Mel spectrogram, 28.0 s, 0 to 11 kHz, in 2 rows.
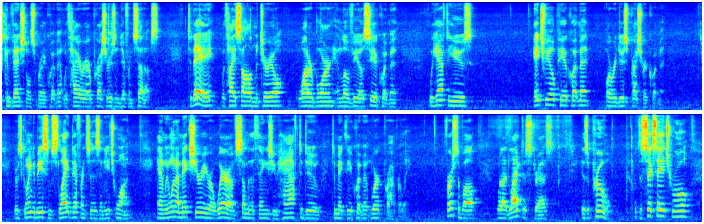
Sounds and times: Speech: 0.0 - 9.5, 10.6 - 13.3, 14.2 - 22.2, 22.8 - 27.8.

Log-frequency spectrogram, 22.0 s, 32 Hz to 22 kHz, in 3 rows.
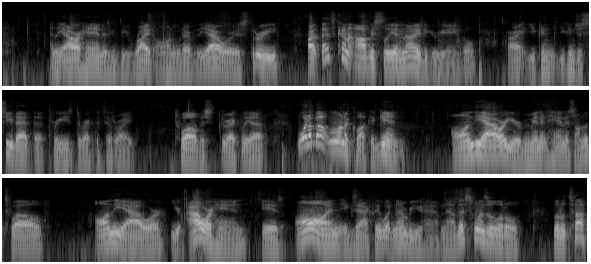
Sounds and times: Speech: 0.6 - 12.4, 13.0 - 21.9.

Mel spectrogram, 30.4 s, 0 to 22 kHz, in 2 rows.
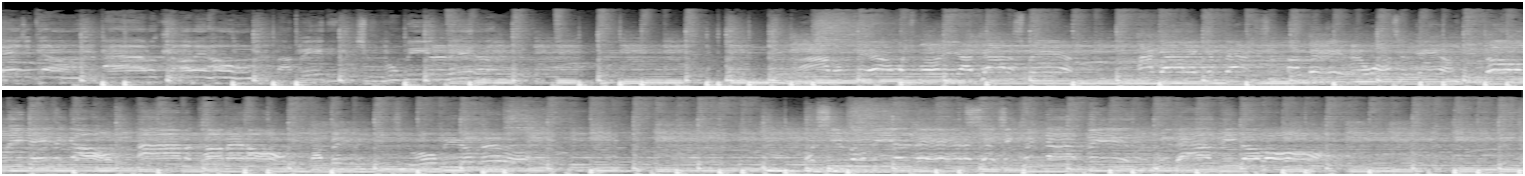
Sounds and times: Singing: 0.0 - 5.2, 8.0 - 20.8, 23.2 - 28.7
Rock music: 0.0 - 30.4.

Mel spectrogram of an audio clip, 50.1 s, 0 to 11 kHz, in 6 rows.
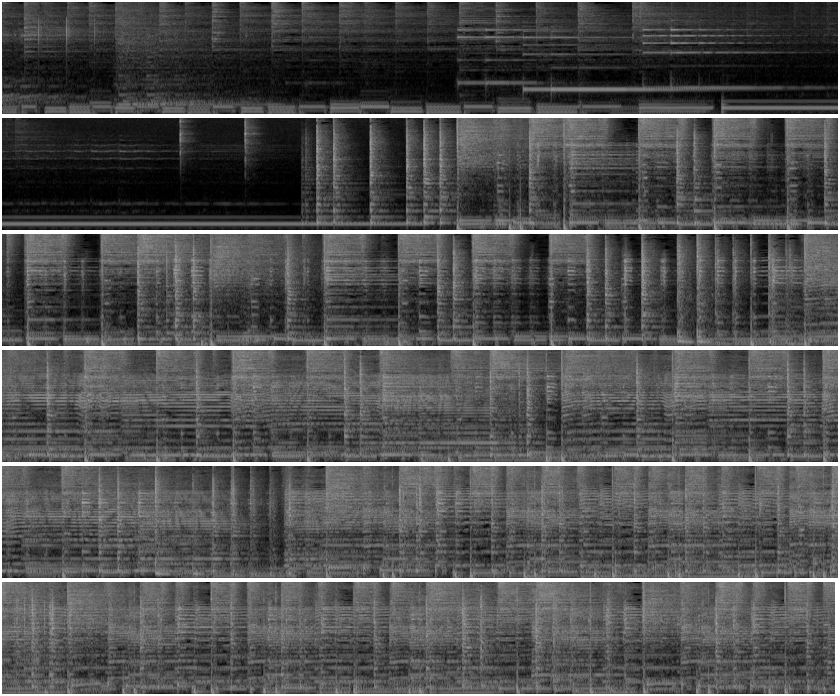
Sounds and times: Punk rock: 11.4 - 50.1.

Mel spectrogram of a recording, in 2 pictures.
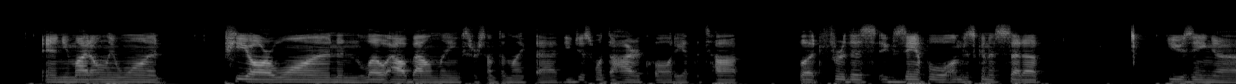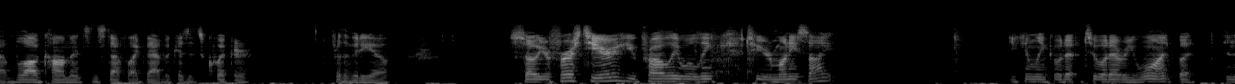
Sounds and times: Speech: 0.3 - 10.5, 11.3 - 16.4, 17.4 - 20.8, 22.4 - 24.7.

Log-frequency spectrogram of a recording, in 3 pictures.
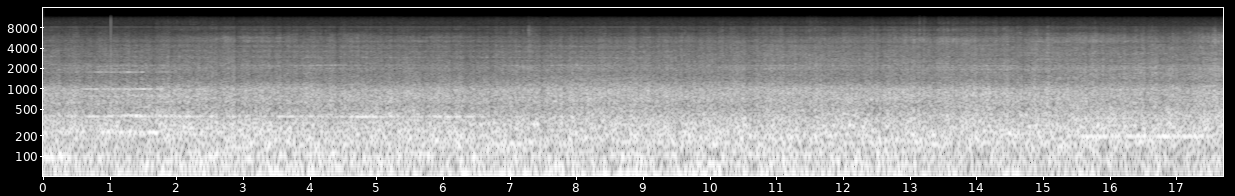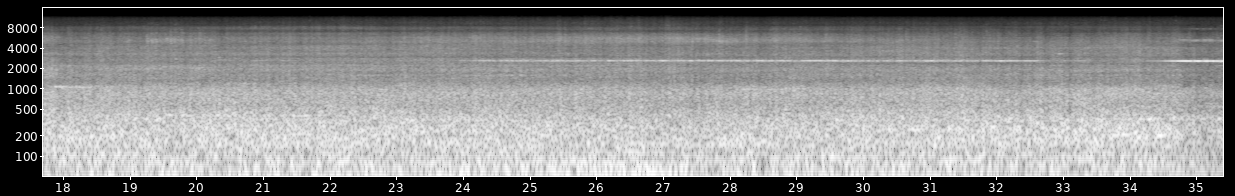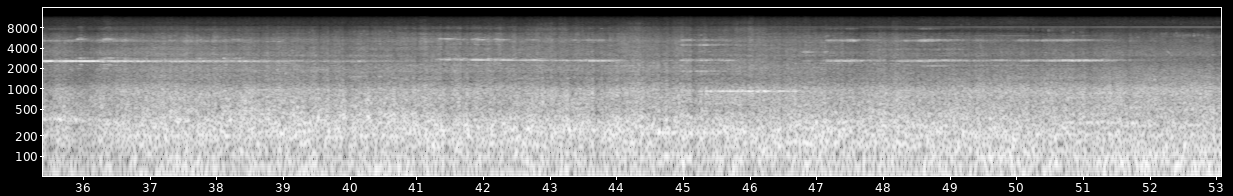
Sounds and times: Railroad car, train wagon: 0.0 - 53.0
Train: 0.0 - 53.0
Clickety-clack: 2.3 - 34.4, 35.5 - 51.5.

